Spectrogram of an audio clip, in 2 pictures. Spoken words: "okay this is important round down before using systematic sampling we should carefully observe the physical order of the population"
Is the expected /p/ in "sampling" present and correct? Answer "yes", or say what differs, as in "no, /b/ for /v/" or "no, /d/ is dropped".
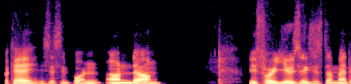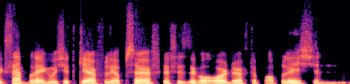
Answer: yes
